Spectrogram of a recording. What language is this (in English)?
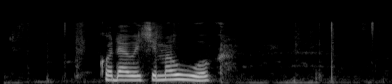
Luo (Kenya and Tanzania)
